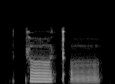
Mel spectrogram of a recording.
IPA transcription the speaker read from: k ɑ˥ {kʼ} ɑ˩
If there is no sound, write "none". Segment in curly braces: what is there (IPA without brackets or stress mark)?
kʼ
